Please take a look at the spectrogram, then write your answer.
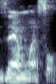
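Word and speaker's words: Zam Wesell: Literally every other guest I've had on this show has also pronounced it Zam Wessel, because that is indeed the correct pronunciation.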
